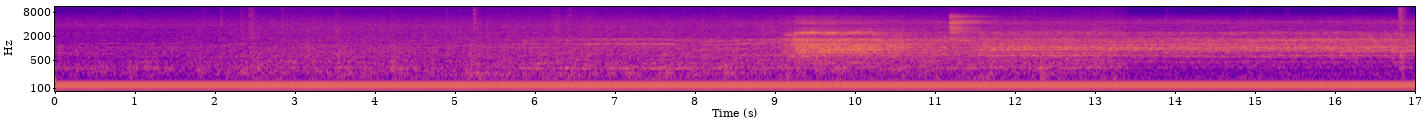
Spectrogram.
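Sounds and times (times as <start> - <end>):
constant low hum: 0.0 - 17.0
model train running: 0.0 - 17.0
high ringing tone: 9.1 - 16.8.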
